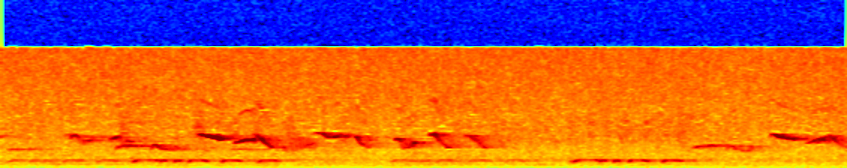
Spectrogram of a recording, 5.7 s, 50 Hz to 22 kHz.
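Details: Red-whiskered Bulbul, an adult, recorded 16 December 2020 in Ubon Ratchathani, Thailand: quick high whistled chirps in short bursts, mixed with a separate lower rattling trill repeated three times.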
